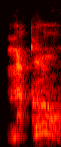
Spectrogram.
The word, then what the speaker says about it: Macron: Macron. That's how you pronounce it.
